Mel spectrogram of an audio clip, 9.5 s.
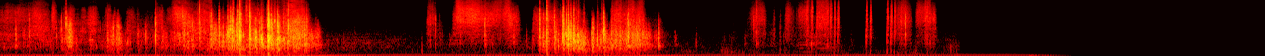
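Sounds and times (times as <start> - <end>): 
newspaper page turning: 0.0 - 2.6, 3.2 - 7.0.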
